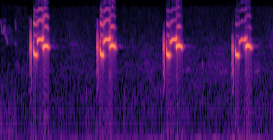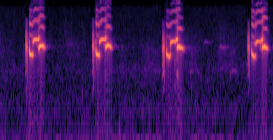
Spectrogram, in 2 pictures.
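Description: An American golden plover gives eight short, high, slightly harsh whistled notes, about one every two-thirds of a second, against a quiet background.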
